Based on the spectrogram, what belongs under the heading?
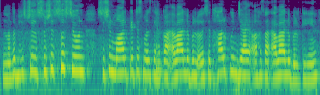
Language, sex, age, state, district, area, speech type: Kashmiri, female, 18-30, Jammu and Kashmir, Ganderbal, rural, spontaneous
